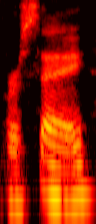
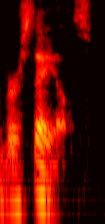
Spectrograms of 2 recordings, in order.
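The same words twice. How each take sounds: First: The name is said the French way. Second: The name is said the Kentucky American way. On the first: This is how the name is said in France. "In France, it's pronounced Versailles" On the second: This is how the name is said in Kentucky. "In Kentucky, they pronounce it Versailles"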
